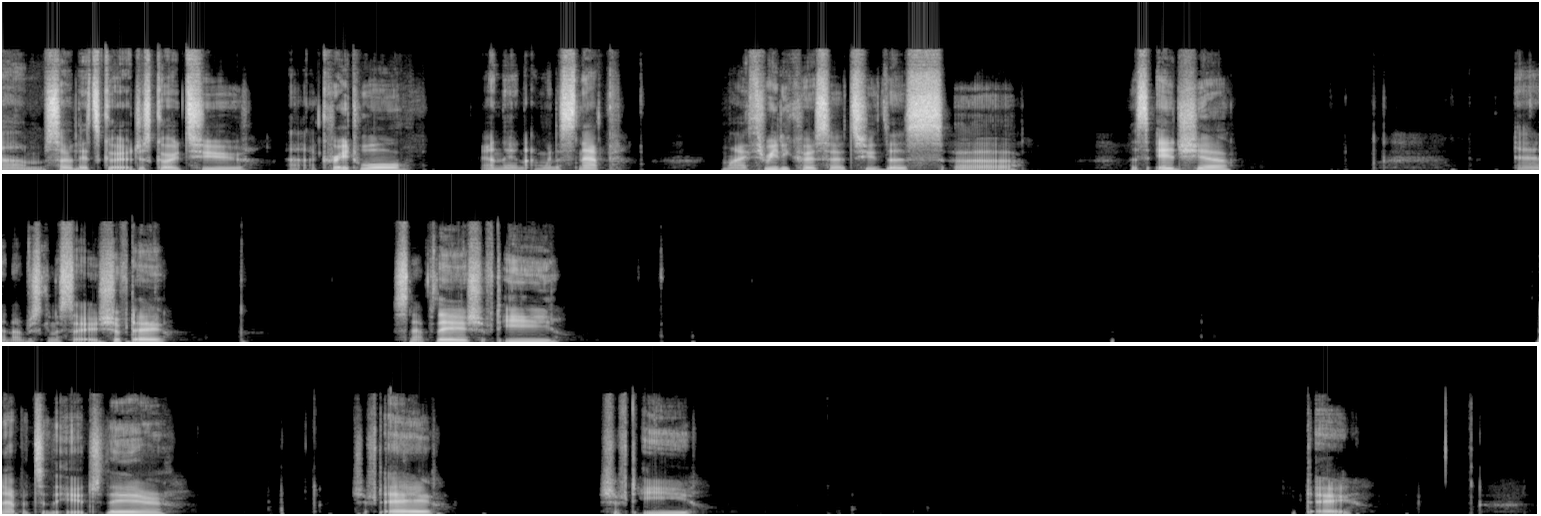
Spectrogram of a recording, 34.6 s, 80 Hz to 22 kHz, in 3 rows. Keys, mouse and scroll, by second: 2.1 click, 3.2-4.6 shift+right drag, 4.8-5.1 scroll up 3, 5.2 shift+middle drag, 5.7-9.8 shift+right drag, 10.1-10.9 scroll down 4, 10.9 shift+middle click, 11.5-12.1 scroll up 2, 12.4 shift+a, 13.3-14.0 shift+right drag, 14.8 shift+e, 15.1-16.2 shift+right drag, 16.4 scroll up 3, 16.7 shift+middle drag, 17.3-17.6 scroll up 2, 17.6-21.4 shift+right drag, 21.6-22.0 scroll up 3, 22.1-24.4 shift+right drag, 24.7-25.3 scroll down 6, 25.7 shift+a, 26.0 scroll up 2, 26.3 shift+middle drag, 26.7-27.3 shift+right drag, 27.7 shift+e, 28.2 shift+right click, 29.5 shift+middle click, 30.0 scroll up 3, 30.6-32.0 shift+right drag, 32.2 scroll down 3, 32.6 shift+a, 33.1-33.5 shift+middle drag, 34.0 shift+right click, 34.0 shift+click.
